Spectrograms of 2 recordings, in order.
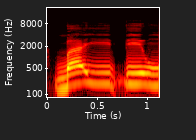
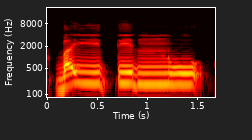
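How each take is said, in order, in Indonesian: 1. Bunyi n menyatu menjadi w sengau. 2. Bunyi n dibaca jelas sebelum w. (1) "tapi langsung ke waw dileburkan" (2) "Jangan baitin wu"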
